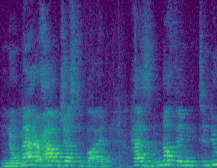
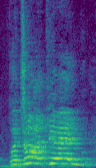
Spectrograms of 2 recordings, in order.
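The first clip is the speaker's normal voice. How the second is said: loud, slow bellow for the clerk; calling out; 6 semitones higher, 6 dB louder, slower than usual. Acted. Banker bellowing for his clerk, loud call. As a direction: yell for the clerk.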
